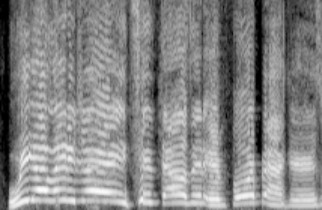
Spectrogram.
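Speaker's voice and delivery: high, loud, slow triumphant call; excited announcement. Real, not acted. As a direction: announce it like a hype man. Celebrating a backer milestone.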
